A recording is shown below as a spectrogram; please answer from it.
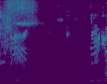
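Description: A boy's voice crying out in a strained, high-pitched shout in the episode's dialogue, fading out within the first second, then a short pause with a few faint clicks before another line of dialogue begins near the end.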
